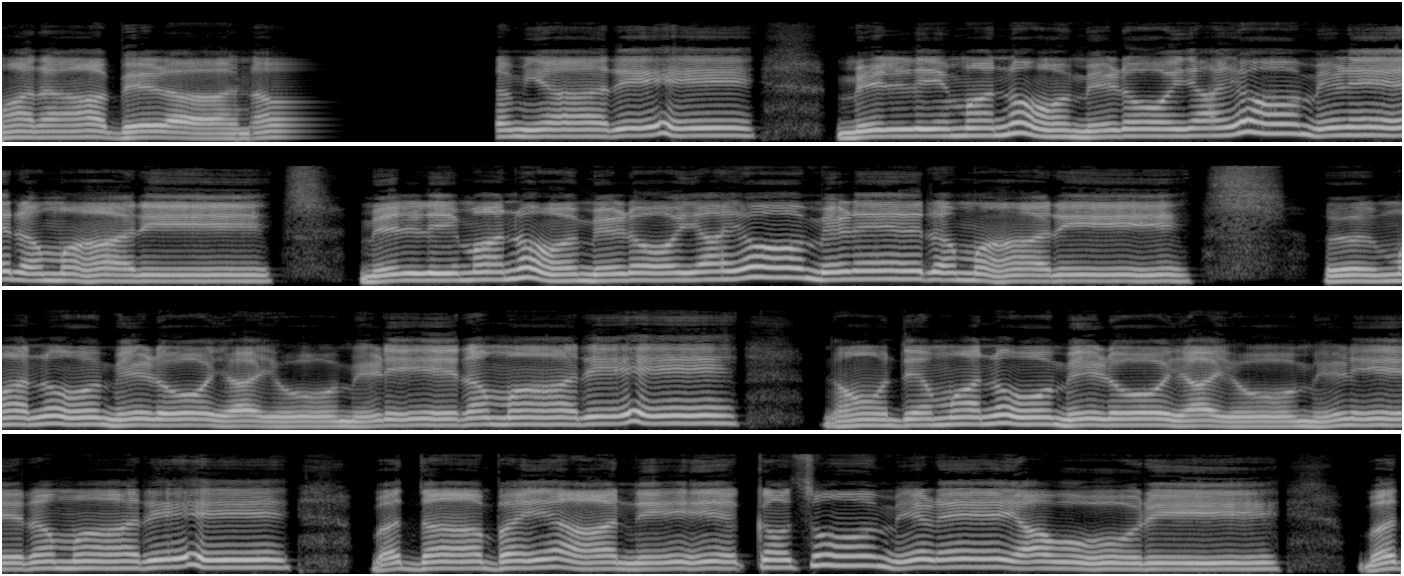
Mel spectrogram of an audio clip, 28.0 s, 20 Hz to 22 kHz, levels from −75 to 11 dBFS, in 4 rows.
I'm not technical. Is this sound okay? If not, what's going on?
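No. Between 1.15 and 1.19 s, and again between 1.21 and 1.25 s, there is short concealed packet loss: tiny bits of the call arrived too late, so the receiver patched them with a brief smear rather than a gap.

From 1.35 to 2.49 s comes something longer, likely a long network dropout. The sound stretches into a fading buzz or hiss, then goes silent for about three-quarters of a second, and resumes with that stretch missing.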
